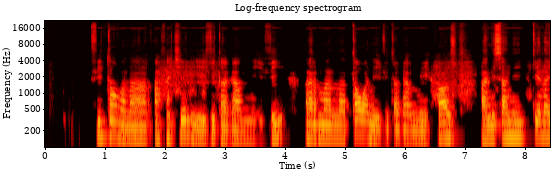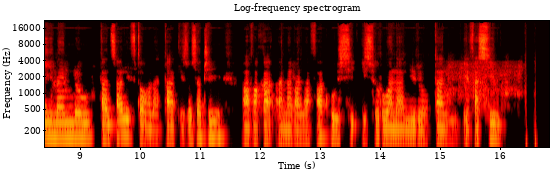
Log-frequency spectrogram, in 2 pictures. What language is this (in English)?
Malagasy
